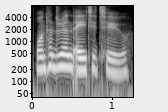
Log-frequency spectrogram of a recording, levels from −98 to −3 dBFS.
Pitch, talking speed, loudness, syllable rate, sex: 200 Hz, 190 wpm, -16 LUFS, 6.1 syllables/s, female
